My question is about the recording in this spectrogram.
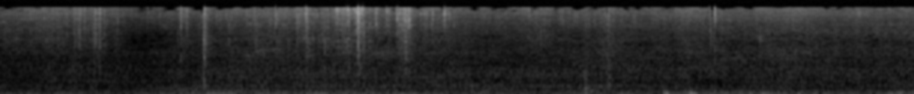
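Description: Faint hum of honeybees at an opened hive, with scattered light clicks and rustles of handling.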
